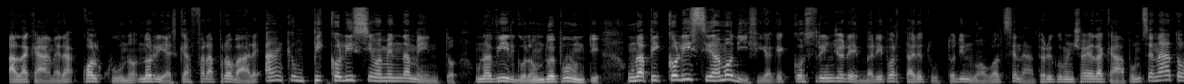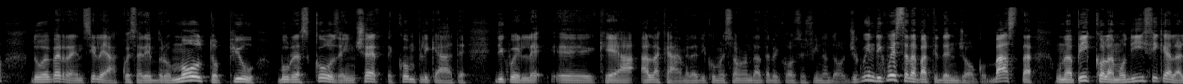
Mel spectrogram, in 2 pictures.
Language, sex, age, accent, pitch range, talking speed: Italian, male, 40-59, native, 115-155 Hz, 190 wpm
